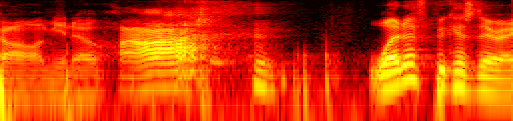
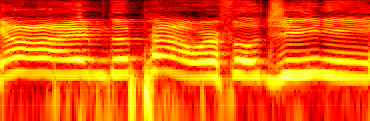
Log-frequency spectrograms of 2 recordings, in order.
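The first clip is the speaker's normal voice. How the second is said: higher, louder, slow proclamation; mock grand genie; 12 semitones higher, 8 dB louder, slower than usual. Genie grandly introducing itself, loud and slow. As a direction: announce yourself like a pompous genie.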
